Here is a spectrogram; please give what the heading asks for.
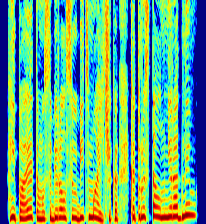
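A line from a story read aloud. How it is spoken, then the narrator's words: Exclamation. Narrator (Russian): воскликнула Хильда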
